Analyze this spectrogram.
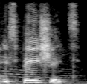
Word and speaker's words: expatiate: So you don't say can you expansiate can you expatate? That's the correct pronunciation.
